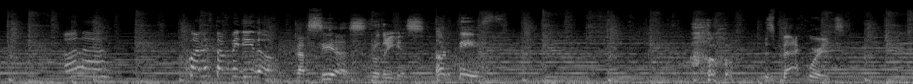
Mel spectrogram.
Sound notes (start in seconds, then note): 1.1 speaking in foreign language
